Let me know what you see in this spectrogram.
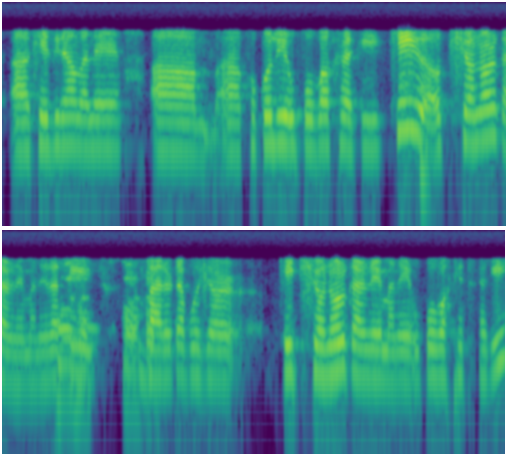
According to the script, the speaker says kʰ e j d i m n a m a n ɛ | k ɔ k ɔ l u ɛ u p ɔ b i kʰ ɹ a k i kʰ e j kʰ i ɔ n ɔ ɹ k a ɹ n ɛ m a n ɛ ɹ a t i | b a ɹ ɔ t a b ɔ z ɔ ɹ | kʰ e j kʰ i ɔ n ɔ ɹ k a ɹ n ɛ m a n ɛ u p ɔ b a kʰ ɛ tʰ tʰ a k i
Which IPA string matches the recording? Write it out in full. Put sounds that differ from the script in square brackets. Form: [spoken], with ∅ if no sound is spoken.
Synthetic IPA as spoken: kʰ e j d i [∅] n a m a n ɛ | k ɔ k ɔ l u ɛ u p ɔ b [a] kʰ ɹ a k i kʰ e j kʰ i ɔ n ɔ ɹ k a ɹ n ɛ m a n ɛ ɹ a t i | b a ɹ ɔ t a b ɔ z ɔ ɹ | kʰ e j kʰ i ɔ n ɔ ɹ k a ɹ n ɛ m a n ɛ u p ɔ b a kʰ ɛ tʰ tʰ a k i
